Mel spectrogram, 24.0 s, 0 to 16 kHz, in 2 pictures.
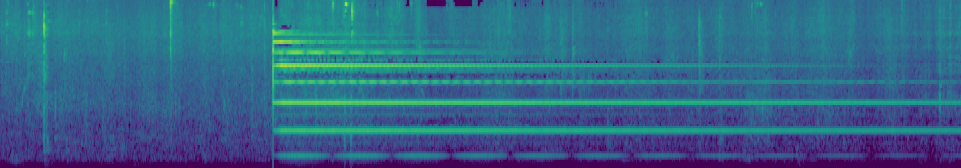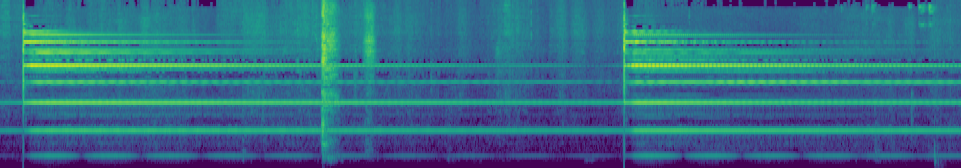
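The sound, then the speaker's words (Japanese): A bell is struck three times, well spaced. Each stroke rings out with a clear sustained tone and a slowly pulsing hum that fades gradually before the next strike. “最初に3つの鐘を鳴らしますので、注意を向けてください。”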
